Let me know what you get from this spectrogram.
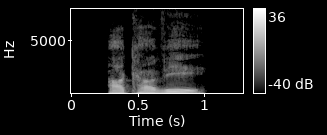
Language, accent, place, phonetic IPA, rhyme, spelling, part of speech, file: German, Germany, Berlin, [aːkaːˈveː], -eː, AKW, abbreviation, De-AKW.ogg
- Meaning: initialism of Atomkraftwerk (“nuclear power plant”)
